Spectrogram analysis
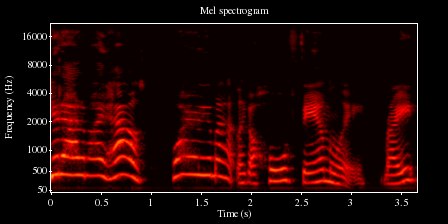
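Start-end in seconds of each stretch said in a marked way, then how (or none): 0.0-1.9 put-on very high, loud shrieking scream. Retelling a sleep paralysis dream where people screamed: imitating people screaming. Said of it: "these people screaming at me".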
